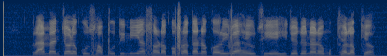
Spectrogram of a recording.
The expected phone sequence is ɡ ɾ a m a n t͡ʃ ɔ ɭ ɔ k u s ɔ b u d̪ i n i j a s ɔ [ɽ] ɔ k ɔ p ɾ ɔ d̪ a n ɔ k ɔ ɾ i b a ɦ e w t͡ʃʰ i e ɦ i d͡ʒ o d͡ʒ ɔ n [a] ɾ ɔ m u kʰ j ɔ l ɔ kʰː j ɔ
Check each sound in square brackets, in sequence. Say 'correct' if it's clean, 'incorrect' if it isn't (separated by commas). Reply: correct, correct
